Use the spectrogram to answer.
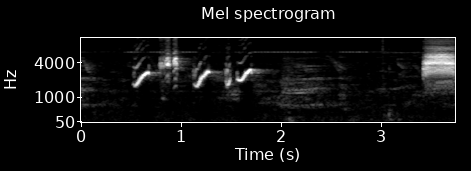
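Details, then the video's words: Sirtu song played to provoke rivals: three upslurred whistles in quick succession, faint quieter notes, then an abrupt harsh buzzy burst at the end. "pancingan burung sirtu bikin emosi lawan"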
